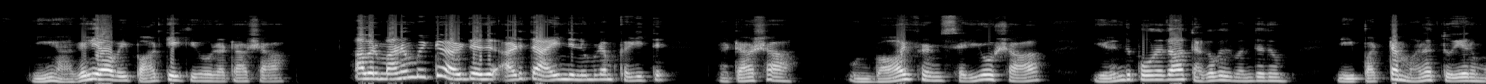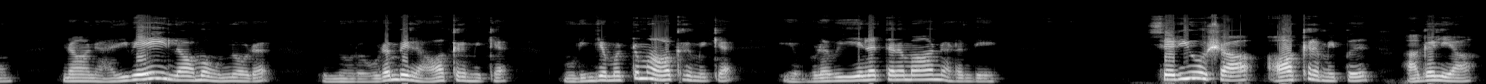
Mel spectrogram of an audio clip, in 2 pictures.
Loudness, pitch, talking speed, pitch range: -12 LUFS, 175 Hz, 80 wpm, 145-215 Hz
